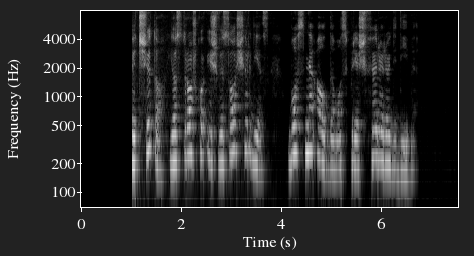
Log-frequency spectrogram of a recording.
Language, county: Lithuanian, Telšiai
